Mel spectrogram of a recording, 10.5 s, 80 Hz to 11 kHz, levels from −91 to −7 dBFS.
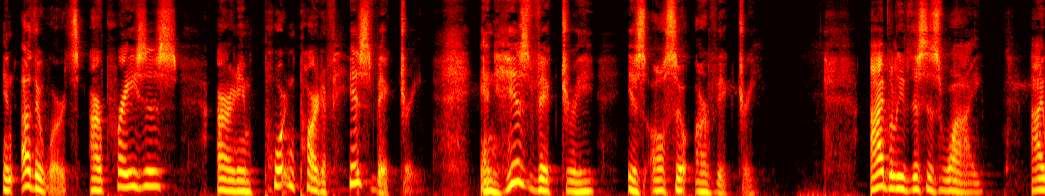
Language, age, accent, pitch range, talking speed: English, 60-79, American, 165-220 Hz, 145 wpm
